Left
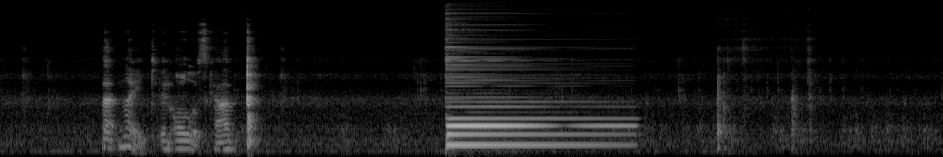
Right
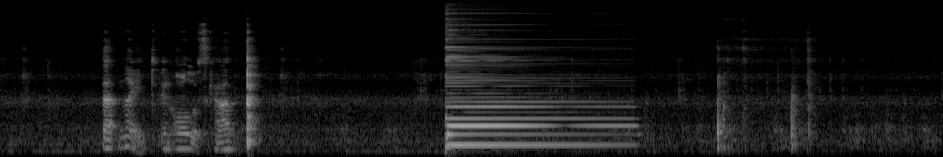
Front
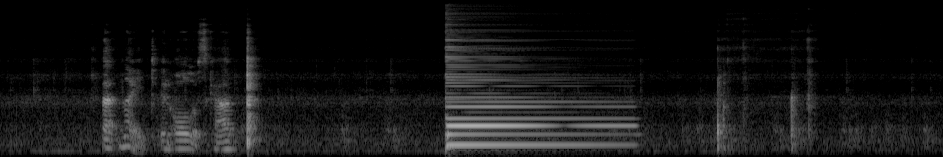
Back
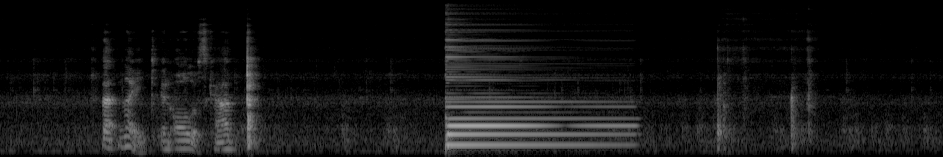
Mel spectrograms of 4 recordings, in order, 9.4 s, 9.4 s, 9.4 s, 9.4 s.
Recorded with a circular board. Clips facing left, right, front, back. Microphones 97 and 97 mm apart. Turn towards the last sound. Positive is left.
turn(degrees=-90)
